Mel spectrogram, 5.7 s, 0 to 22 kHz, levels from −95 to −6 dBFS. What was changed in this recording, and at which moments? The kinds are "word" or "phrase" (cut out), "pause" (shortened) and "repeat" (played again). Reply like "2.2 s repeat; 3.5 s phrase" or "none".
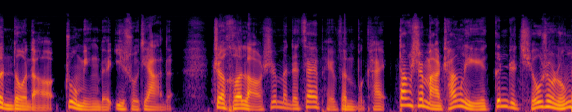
3.9 s pause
